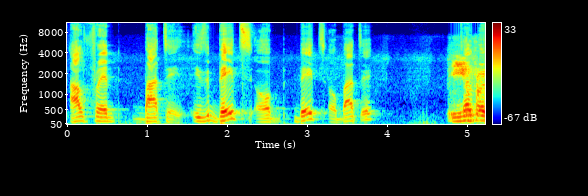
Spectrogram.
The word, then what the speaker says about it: Bates: Is it Bates or Bate? You Tell me again. pronounce it right. Foolish you. You pronounce it right. It's Bati, but in the Bate.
